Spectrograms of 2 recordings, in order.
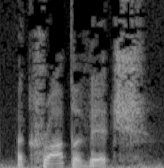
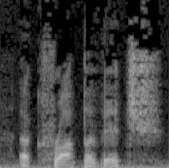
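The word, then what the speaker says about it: Akrapovič: With the 2017 bike, it comes, you know, obviously with the stock muffler, but with the factory edition, it comes with that slip-on Akrapovich. That's how you say it, people. So if you're wondering how you say it, you can say it five times. Akrapovich.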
